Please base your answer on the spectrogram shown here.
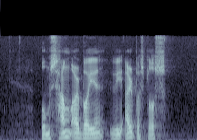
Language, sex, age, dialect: Faroese, male, 61+, Norðurstreymoy/Eysturoy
